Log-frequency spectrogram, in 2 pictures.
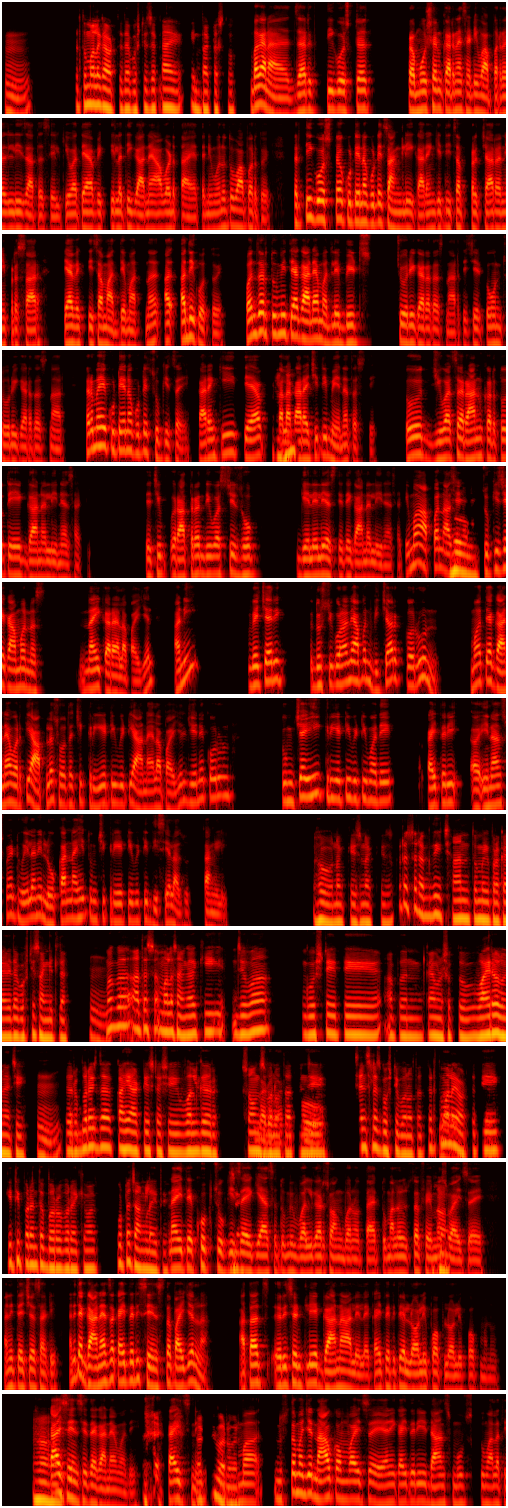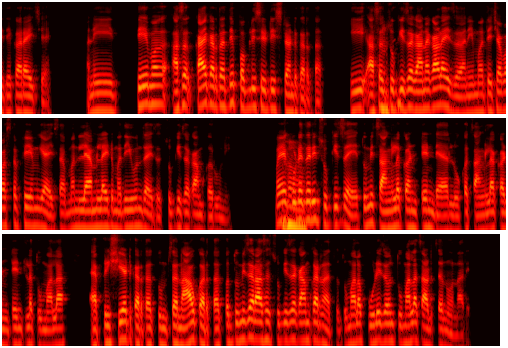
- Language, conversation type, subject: Marathi, podcast, मोबाईल आणि स्ट्रीमिंगमुळे संगीत ऐकण्याची सवय कशी बदलली?
- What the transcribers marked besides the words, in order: other noise; tapping; in English: "इम्पॅक्ट"; in English: "बीट्स"; in English: "एन्हान्समेंट"; in English: "व्हायरअल"; in English: "वल्गर साँग्स"; in English: "सेन्सलेस"; in English: "वल्गर"; in English: "फेमस"; chuckle; in English: "डान्स मूव्हज"; in English: "लाइमलाइटमध्ये"; in English: "ॲप्रिशिएट"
